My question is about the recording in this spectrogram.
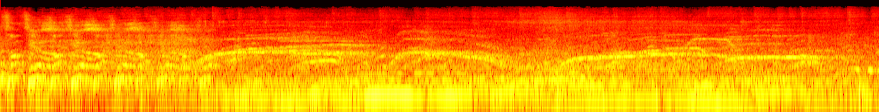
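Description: Siren-like wailing sound effect over the fairground ride's loudspeakers, sweeping slowly up and down in pitch in several overlapping wails, with a fast warbling pulse in the first second or so.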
